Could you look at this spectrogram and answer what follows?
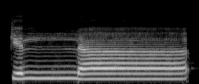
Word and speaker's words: كلا: This would not produce a nasal sound. This is the rule of idgham kamil. So that means that whilst you're joining, you would straight away join the sound of kaf to the lam and ignore the sound of the noon sakin over here.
